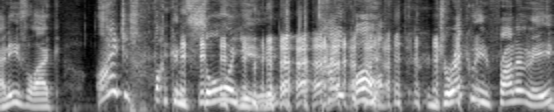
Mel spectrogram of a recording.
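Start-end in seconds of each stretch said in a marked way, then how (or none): 1.0-5.5 put-on very high, raised, furious rant. Retelling a scene where a princess lies to Vader: imitating an angry Vader. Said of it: "he's pissed".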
